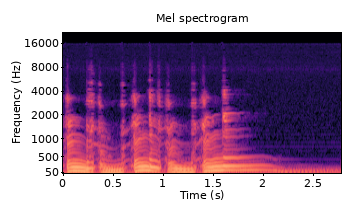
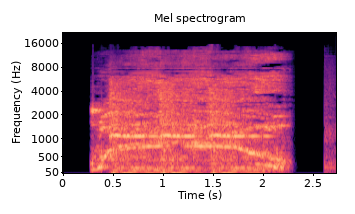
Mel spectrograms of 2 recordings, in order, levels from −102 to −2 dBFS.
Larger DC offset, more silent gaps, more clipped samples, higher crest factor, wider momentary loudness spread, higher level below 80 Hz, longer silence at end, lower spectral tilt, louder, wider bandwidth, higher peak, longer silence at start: neither; neither; neither; about the same, 14 dB vs 12 dB; first, 16 LU vs 5 LU; first, -34 dBFS vs -42 dBFS; about the same, 0 s vs 0 s; first, -8.5 dB/octave vs -3 dB/octave; second, -25 LUFS vs -16 LUFS; second, 8.6 kHz vs 15.5 kHz; second, -10 dBFS vs -6 dBFS; second, 0 s vs 0.25 s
